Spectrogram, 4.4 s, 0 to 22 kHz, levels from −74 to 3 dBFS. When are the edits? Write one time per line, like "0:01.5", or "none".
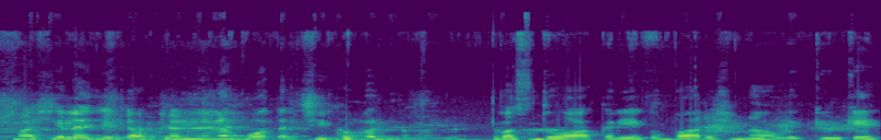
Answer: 0:02.5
